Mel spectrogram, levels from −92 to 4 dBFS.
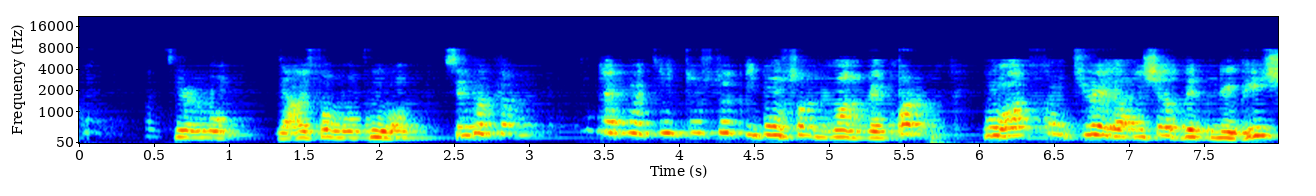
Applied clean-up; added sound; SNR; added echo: neural mask model DeepFilterNet 3.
